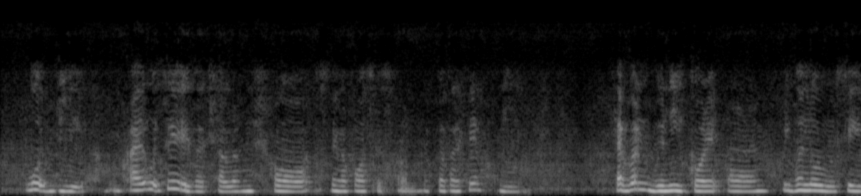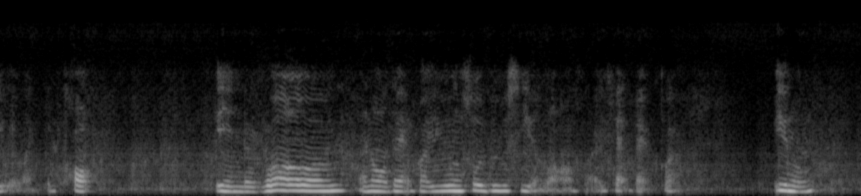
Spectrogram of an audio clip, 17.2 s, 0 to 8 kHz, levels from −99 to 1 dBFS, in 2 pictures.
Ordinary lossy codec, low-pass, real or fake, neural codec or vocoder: Opus, 64 kbps; 7.2 kHz; fake; codec, 16 kHz, 2 kbps, FunCodec, trained on LibriTTS, 25 frames a second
